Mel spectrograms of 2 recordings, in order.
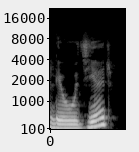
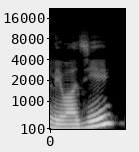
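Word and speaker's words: Lavoisier: या हिंदी में कहीं कहीं लेवासिए भी लिखा होता है, इंग्लिश में लेवोजियर, लेकिन आप याद कीजिए लेवाजिए, क्योंकि उनका प्रोनाउंसिएशन लेवाजिए ही होता है।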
